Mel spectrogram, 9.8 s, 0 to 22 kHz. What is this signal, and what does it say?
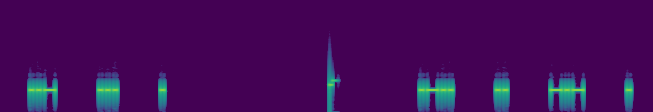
Morse code, heard as a keyed tone, about 22 wpm, spaced as for 10 wpm, 700 Hz. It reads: USE LIKE
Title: 4x Character Spacing - Top 100 Words - 22wpm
